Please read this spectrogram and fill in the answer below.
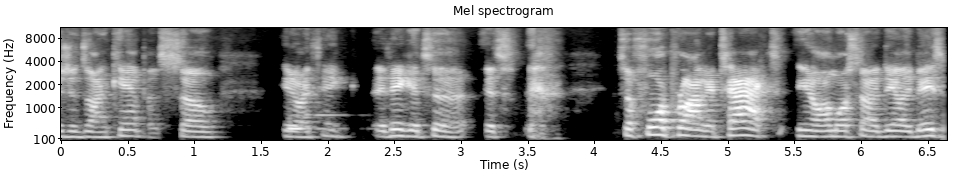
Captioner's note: chuckling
